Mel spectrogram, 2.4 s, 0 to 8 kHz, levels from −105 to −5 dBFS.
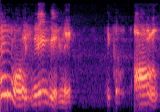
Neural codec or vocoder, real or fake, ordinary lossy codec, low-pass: codec, 16 kHz, 8 kbps, FunCodec, trained on LibriTTS, 25 frames a second; fake; none; 7.2 kHz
